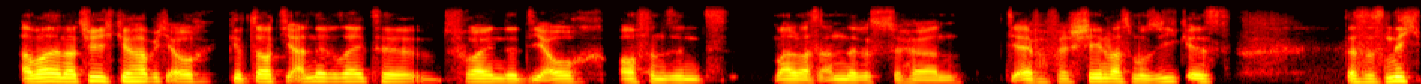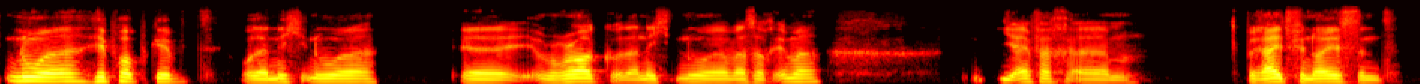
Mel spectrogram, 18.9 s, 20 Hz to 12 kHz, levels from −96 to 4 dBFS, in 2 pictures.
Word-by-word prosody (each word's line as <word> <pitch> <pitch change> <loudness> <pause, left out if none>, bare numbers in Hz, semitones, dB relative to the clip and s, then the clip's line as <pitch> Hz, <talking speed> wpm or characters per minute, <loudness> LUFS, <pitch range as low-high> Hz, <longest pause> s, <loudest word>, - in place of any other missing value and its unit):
Aber 150 +3 +6
natürlich 145 +1 +2
ge 155 - +3
habe 155 0 +1
ich 150 - -7
auch 145 -1 -1 0.2
gibt’s 140 0 -4
auch 140 - +4
die - - -7
andere 150 0 -1
Seite: 145 -2 -1 0.2
Freunde, 135 -2 0
die - - -4
auch 130 0 -2
offen 125 -1 -2
sind, 120 -1 -6 0.3
mal 125 0 +1
was 115 -1 -2
anderes 115 0 -4
zu 115 -1 -11
hören, 110 0 -5 0.3
die - - -4
einfach 125 0 -1
verstehen, 135 +3 -1
was 135 -1 0
Musik 130 +3 -4
ist, 135 -2 -2 0.7
dass 130 - -1
es 130 -1 -5
nicht 160 +1 +3
nur 160 -2 +7
Hip-Hop 155 0 +2
gibt 140 -1 -2 0.2
oder 125 0 +1
nicht 130 0 -2
nur, 135 -2 +1 0.6
äh, 115 -3 0
Rock 140 +3 +4
oder 115 0 -4
nicht 125 0 -4
nur 125 -2 -1
was 125 0 -2
auch 120 - -5
immer. 145 +1 -2 1.2
Die 250 - -1
einfach 130 -1 -2
ähm, 115 -1 -6 0.7
bereit 135 +2 +5
für 135 - -3
Neues 135 0 +3
sind. 115 -3 -8
135 Hz, 160 wpm, -23 LUFS, 125-145 Hz, 1.2 s, nur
